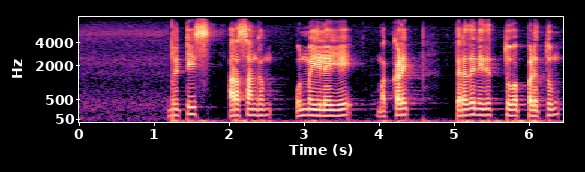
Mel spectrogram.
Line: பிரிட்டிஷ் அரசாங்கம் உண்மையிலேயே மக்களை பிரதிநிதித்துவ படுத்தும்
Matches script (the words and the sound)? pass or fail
pass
